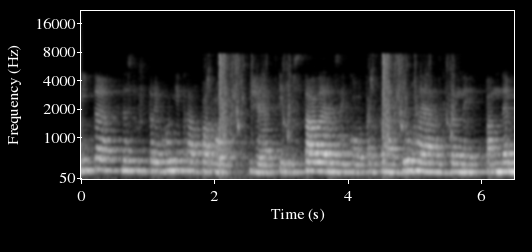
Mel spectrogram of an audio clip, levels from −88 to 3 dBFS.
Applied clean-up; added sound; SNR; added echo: none; Bathtub (filling or washing) / Water / Splash, splatter; 15 dB; reverberation time 1.0 s.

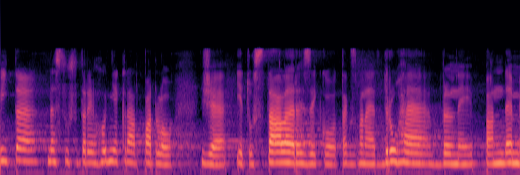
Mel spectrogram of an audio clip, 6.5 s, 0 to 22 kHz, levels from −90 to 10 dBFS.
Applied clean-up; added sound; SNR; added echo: none; none; none; none.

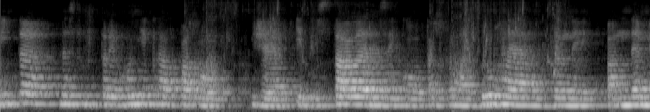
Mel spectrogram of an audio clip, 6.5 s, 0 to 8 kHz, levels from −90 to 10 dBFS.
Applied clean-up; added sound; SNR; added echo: neural separator model SepFormer DNS4.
